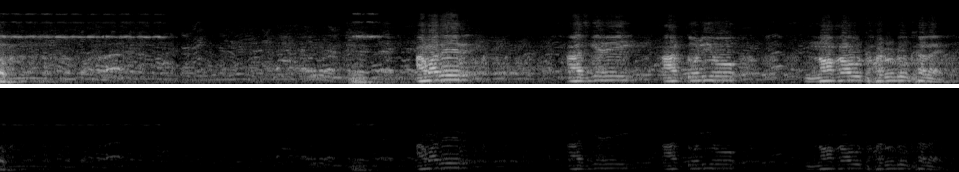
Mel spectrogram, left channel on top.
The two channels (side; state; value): right; quieter; 32.3 dB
